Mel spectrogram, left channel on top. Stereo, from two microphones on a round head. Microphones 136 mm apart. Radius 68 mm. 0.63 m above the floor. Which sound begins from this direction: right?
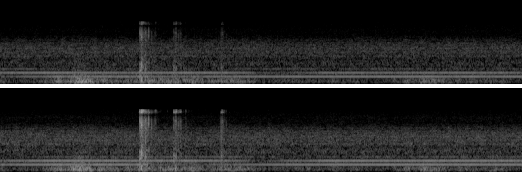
A dropped coin, at 1.4 s.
